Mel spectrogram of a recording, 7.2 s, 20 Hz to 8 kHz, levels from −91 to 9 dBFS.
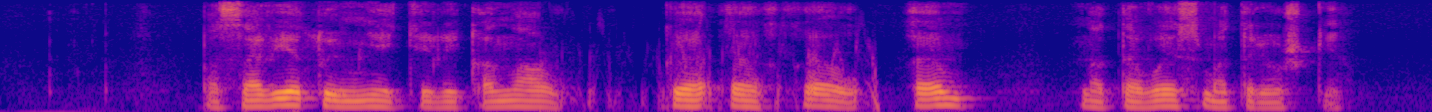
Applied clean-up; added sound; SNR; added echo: neural separator model SepFormer DNS4.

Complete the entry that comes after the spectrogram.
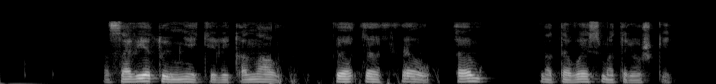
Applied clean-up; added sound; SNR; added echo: neural mask model DeepFilterNet 3.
